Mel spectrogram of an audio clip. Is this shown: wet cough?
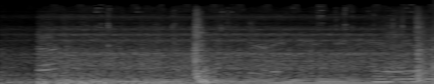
no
